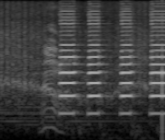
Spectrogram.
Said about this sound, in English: I drove my car into the garage in the basement of my apartment.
